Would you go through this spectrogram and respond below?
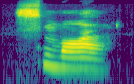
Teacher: is when blended together they will have the initial consonant blend the two consonants are blended together but you can still hear the individual sounds of s and m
